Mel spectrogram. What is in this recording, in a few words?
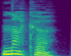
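"knacker", British English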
